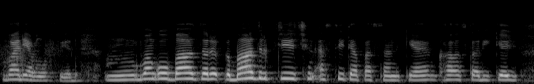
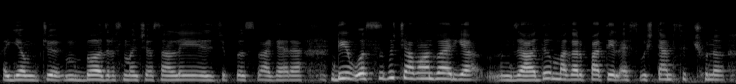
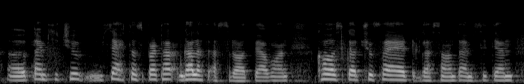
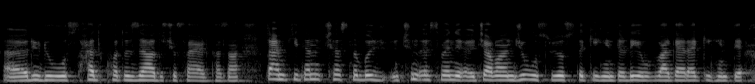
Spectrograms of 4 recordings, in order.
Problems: background sounds at intervals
